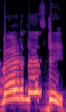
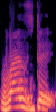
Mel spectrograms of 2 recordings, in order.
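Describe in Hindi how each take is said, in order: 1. इसमें लिखा हर शब्दांश साफ़ बोला जाता है। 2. यह छोटे, स्वाभाविक रूप में बोला जाता है। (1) "लेकिन हम पढ़ते क्या है?" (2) "इसकी करेक्ट प्रोनाउंसिएशन क्या होगी?"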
